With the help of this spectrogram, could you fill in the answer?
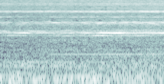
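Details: York YK water-cooled centrifugal chiller, normal running: steady high-pitched compressor whine over an even rush of airflow, no knocking or surging.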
